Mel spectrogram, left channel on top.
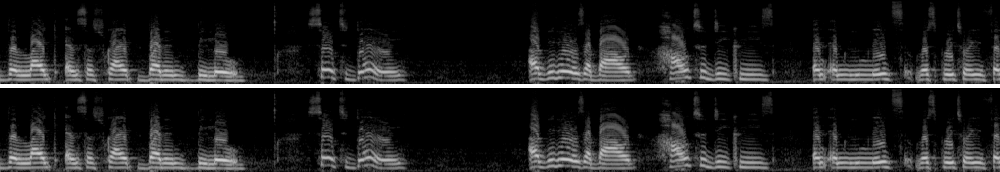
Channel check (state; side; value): normal; both; correlation 0.81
